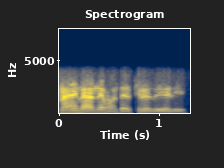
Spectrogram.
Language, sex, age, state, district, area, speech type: Kannada, male, 18-30, Karnataka, Mysore, urban, conversation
